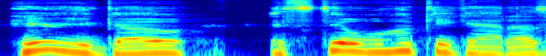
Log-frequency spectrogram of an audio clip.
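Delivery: a light mocking take on the smug prankster; mocking jerk. Mocking the jerk who left the Slappy book out. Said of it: "somebody was a freaking jerk ass and be like".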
